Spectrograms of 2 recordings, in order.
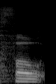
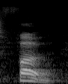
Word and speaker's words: pho: who doesn't like faux it's not po it's not faux it's pho so how you pronounce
